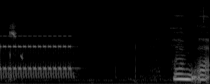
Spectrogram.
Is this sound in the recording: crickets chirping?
no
